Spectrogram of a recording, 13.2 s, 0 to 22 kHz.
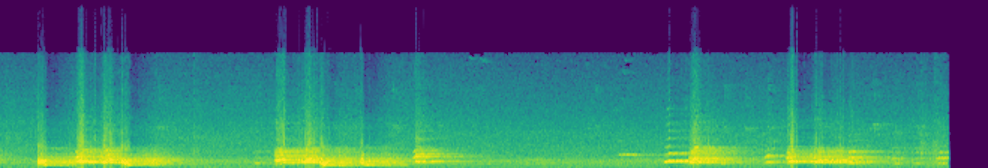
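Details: Dogs at a dog facility barking, recorded 5/9/15; clustered bursts of sharp barks and yips separated by short lulls of a second or two, several animals calling together, ending abruptly.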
